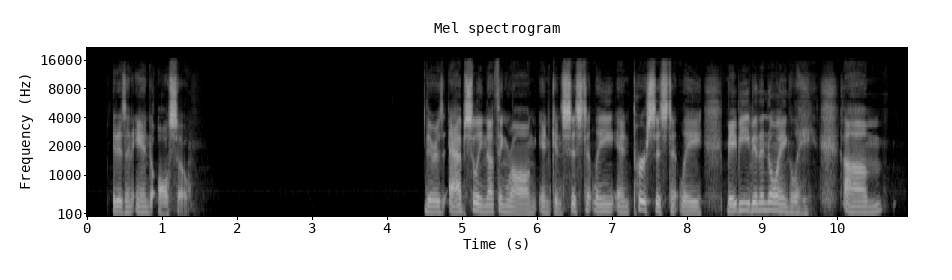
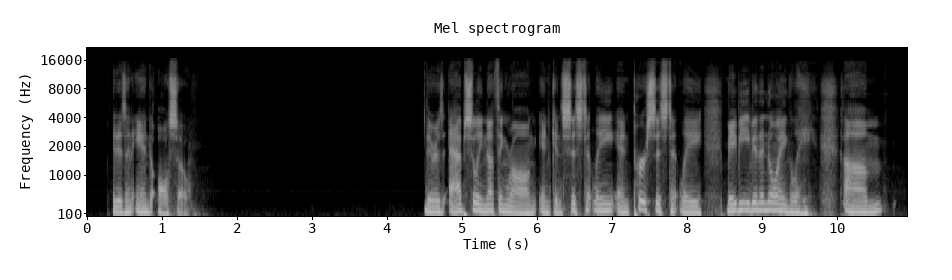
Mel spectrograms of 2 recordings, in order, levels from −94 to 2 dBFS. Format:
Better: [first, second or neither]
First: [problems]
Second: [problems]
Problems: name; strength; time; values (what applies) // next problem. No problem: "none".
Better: second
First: thin; somewhat; fading below 400 Hz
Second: none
